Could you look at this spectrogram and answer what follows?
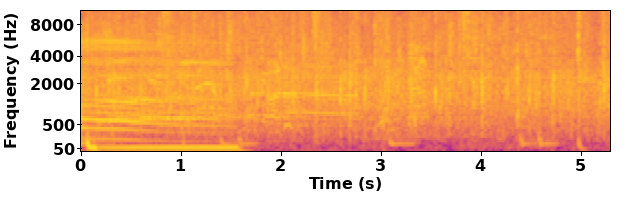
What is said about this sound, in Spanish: aplauso.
